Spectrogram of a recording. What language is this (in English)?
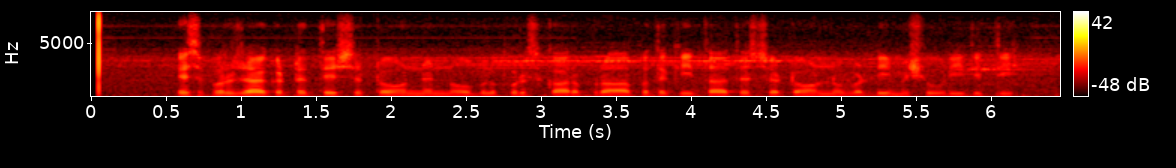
Punjabi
